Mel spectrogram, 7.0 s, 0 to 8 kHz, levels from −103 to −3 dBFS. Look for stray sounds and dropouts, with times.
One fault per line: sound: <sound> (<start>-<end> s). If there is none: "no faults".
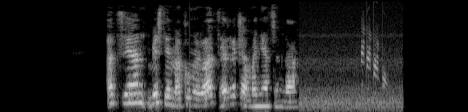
sound: chirp (5.4-5.9 s)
